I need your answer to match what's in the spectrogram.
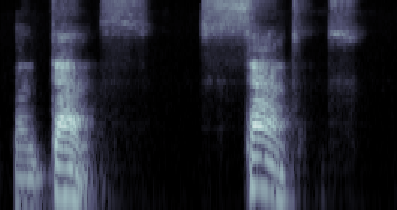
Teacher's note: This is misplacement of the stress. They put the stress on the second syllable rather than the first syllable.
